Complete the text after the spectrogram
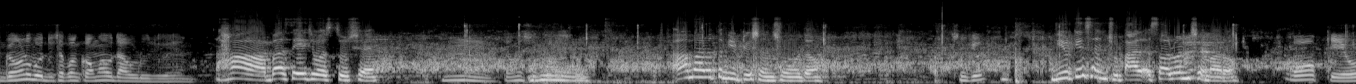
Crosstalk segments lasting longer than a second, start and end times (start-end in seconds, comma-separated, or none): none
